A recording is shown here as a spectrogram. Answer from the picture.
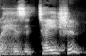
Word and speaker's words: hesitation: Juste le mot hesitation, bien forcé sur le T.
